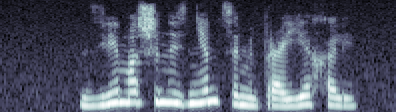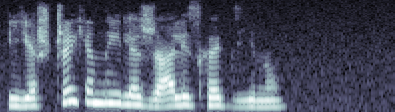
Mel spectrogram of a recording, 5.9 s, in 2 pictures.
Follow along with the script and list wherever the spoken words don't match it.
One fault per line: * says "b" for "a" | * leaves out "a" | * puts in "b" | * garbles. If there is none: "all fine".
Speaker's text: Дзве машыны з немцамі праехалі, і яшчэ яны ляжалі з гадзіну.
all fine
